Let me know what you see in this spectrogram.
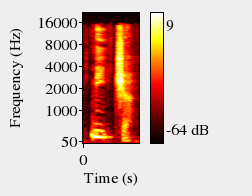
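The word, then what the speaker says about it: Nietzsche: to pronounce his name the first bit should sound like n the second like cha n cha then we need to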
